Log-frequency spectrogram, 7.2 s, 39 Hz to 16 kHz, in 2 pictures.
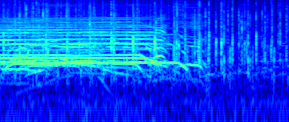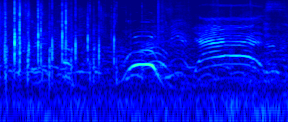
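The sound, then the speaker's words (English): A small group yells and cheers loudly, then breaks into a burst of scattered, fast clapping, followed by a few more rising whoops and shouts as the clapping fades. “Yo, clap it up, 1-0, baby!”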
